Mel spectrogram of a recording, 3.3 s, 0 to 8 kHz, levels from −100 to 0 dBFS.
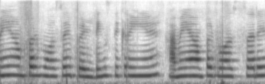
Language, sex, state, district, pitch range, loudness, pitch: Hindi, female, Maharashtra, Sindhudurg, 290-310 Hz, -30 LUFS, 300 Hz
